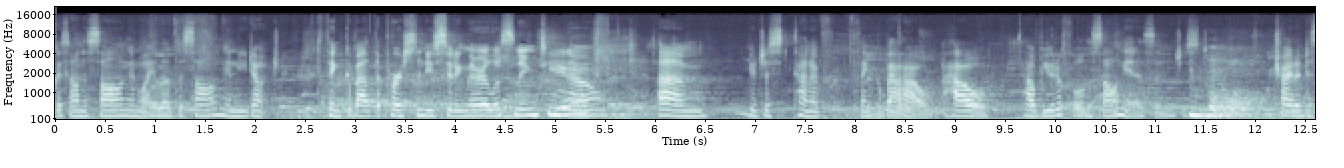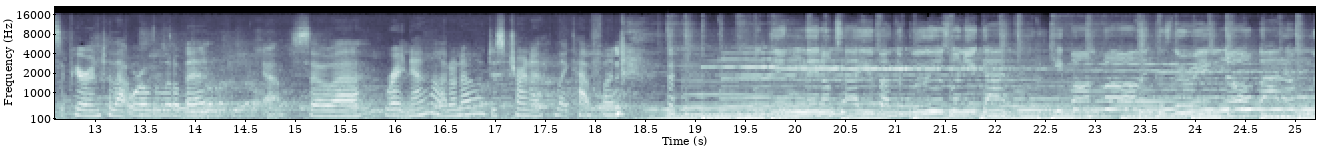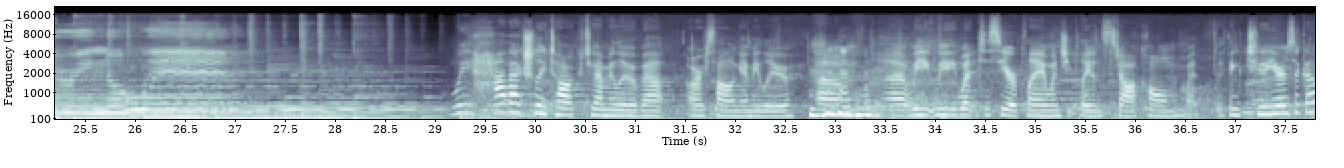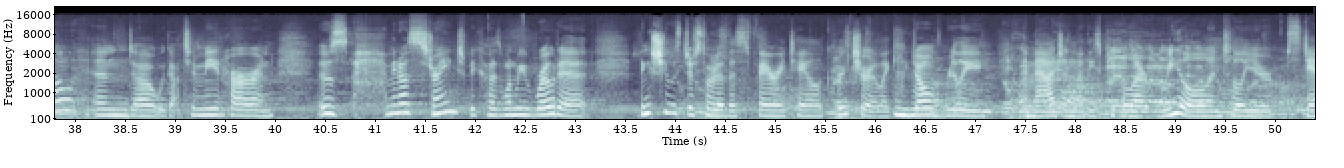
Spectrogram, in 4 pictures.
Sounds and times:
Speech: 0.0s - 18.3s, 29.2s - 43.1s, 43.7s - 50.4s
Music: 0.0s - 50.4s.

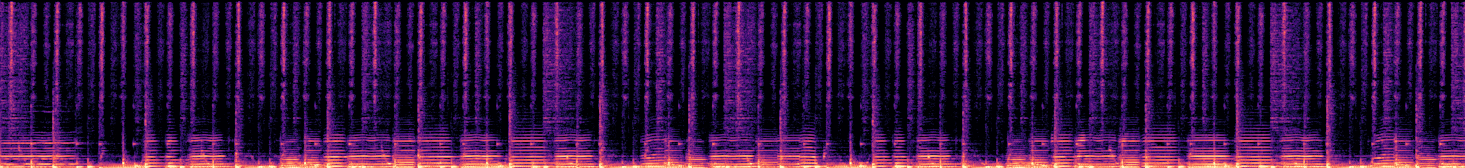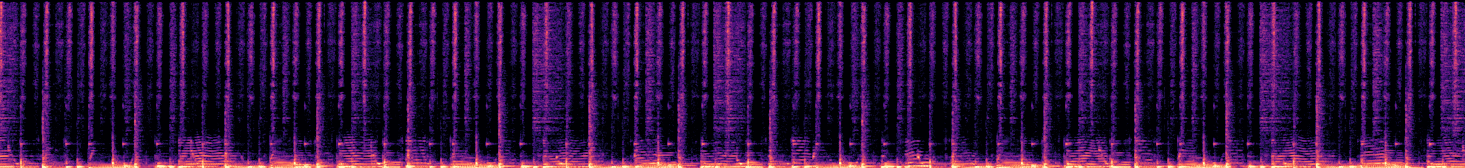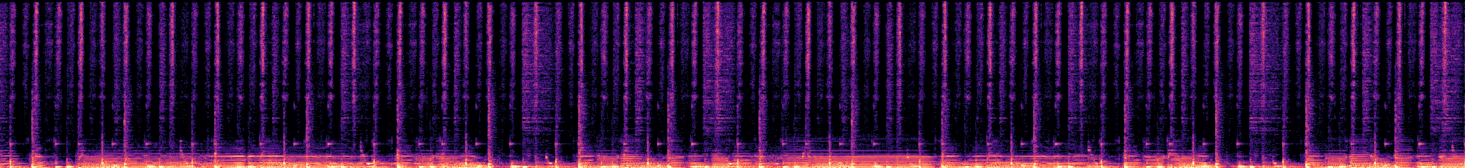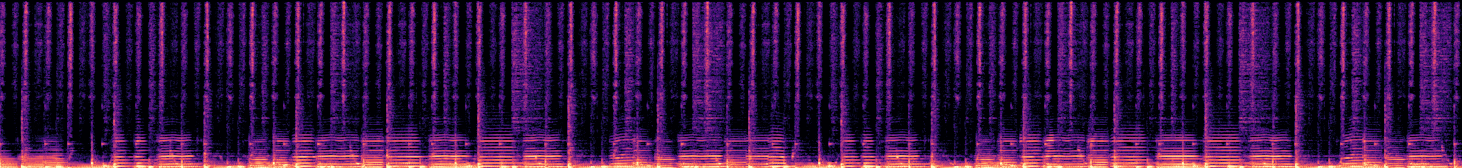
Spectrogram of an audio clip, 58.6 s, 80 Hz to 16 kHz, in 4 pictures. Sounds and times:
Music: 0.0s - 58.5s.

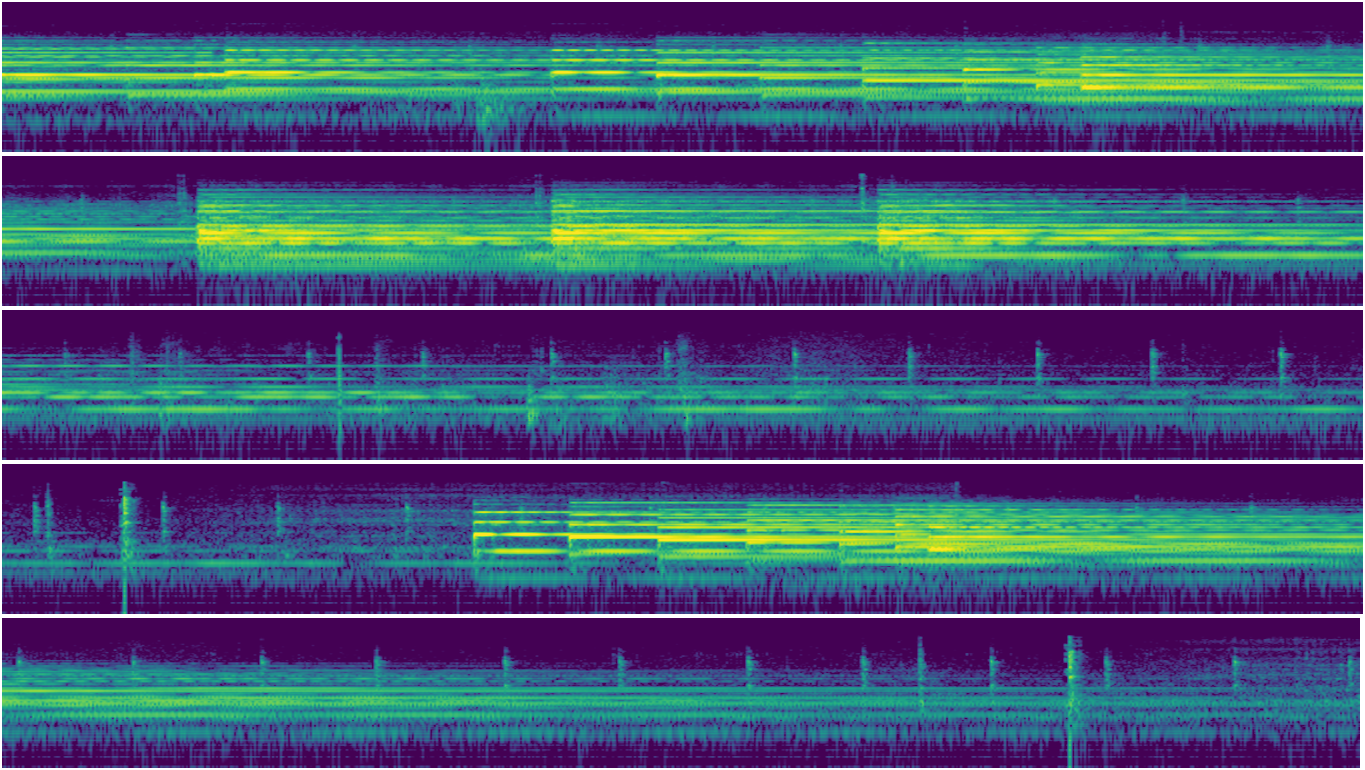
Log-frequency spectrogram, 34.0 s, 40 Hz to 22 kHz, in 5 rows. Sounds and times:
Tick-tock: 13.2s - 23.1s, 26.6s - 34.0s.

